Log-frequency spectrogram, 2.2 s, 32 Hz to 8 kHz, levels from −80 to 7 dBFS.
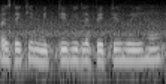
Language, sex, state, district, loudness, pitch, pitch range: Hindi, female, Uttar Pradesh, Deoria, -23 LUFS, 155 Hz, 150-155 Hz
